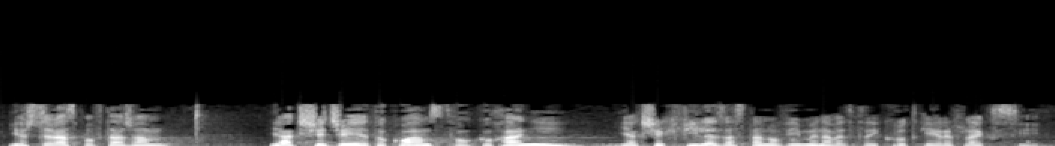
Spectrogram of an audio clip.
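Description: A male priest giving a lively sermon in a large basilica. He acts out dialogue with shifting voices. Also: fairly high pitch, normal speed. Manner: animated, acts out quoted dialogue in changing voices. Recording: long basilica reverb, dull lo-fi sound.

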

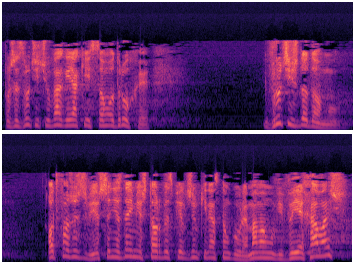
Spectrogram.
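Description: Man, priest, sermon, husky voice, animated, long basilica reverb, muffled lo-fi sound. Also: fairly high pitch, moderate pace, long pauses. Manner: animated, acts out quoted dialogue in changing voices. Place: large basilica.

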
